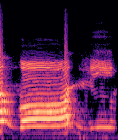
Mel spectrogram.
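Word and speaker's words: الضالين: انعمت علیہم غیر المغضوب علیہم ولا الضالین. یہاں پر ہمیں کھینچنا ہے ولا الضال یعنی لام کو ملا دینا ہے، اس طریقے سے کھینچنا ہے وہ کو کہ لام سے ملا دینا ہے.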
